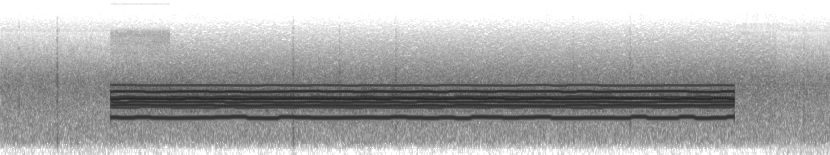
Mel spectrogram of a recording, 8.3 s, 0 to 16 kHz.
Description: FT8 (several signals at once), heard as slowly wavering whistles, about 6.25 baud, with static crashes.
